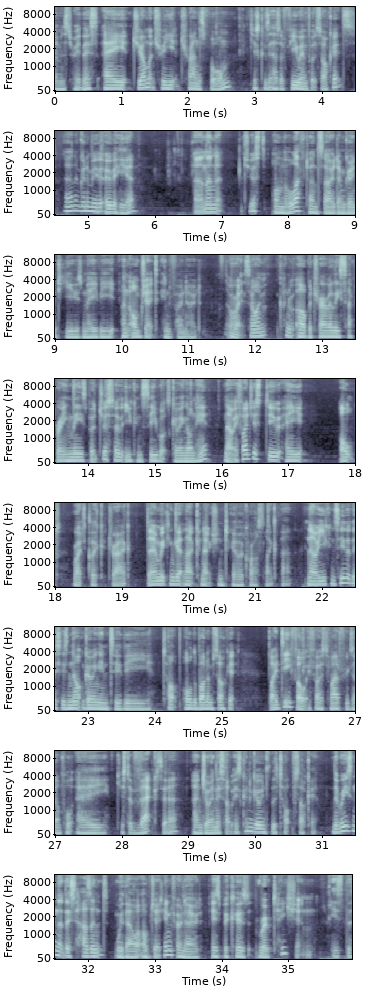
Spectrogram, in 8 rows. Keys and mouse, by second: 3.1-3.6 ctrl+middle drag, 3.8 middle click, 4.2 g, 5.7 middle click, 6.1 shift+a, 13.1 middle click, 16.0-18.9 alt+right drag, 21.1-21.5 ctrl+right drag, 22.2-23.6 alt+right drag, 26.2 shift+a, 28.6 ctrl+right click, 28.9 alt+right click, 32.7-33.2 middle drag, 33.5 ctrl+middle click, 34.4-35.7 drag.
